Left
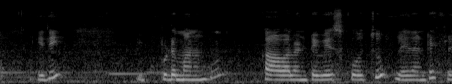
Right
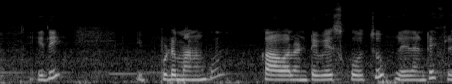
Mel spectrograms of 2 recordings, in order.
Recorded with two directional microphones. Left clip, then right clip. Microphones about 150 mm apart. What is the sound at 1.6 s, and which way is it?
A woman's voice, 20° right (ahead or behind).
